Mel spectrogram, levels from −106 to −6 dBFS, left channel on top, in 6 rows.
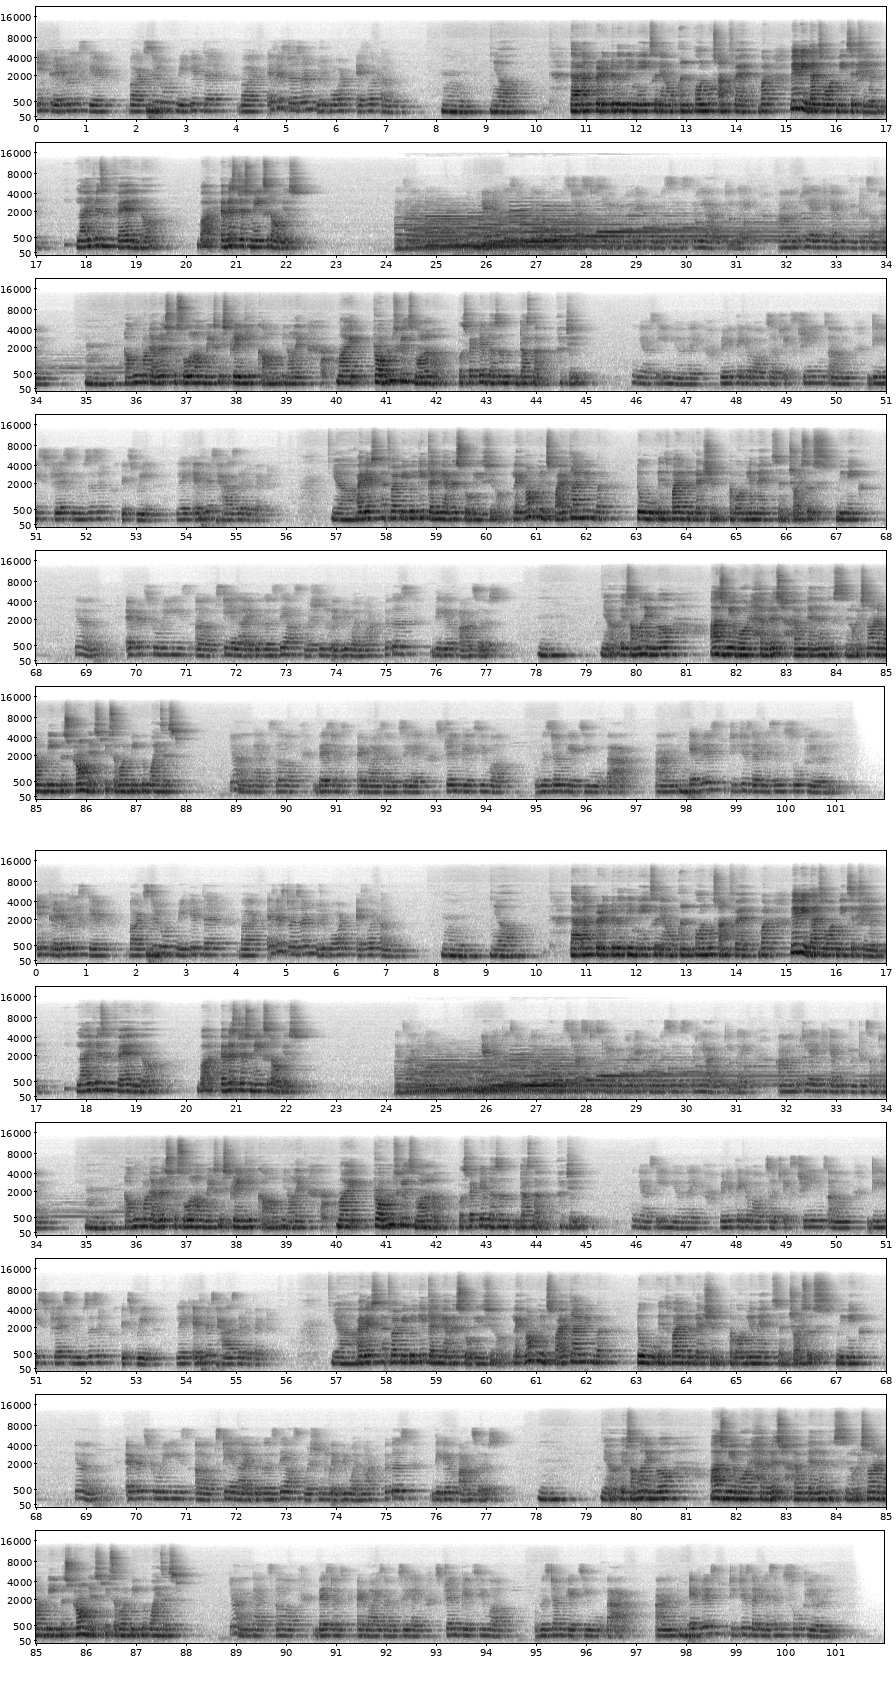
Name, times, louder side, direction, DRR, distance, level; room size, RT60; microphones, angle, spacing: voice 1, 0.0-1.5 1.8-3.7 4.0-7.4 24.2-25.1 25.9-31.3 31.8-34.3 45.9-52.4 52.7-53.4 53.8-55.5 68.8-69.3 69.8-75.6 75.9-77.2 88.9-91.2 91.4-94.4 95.0-96.8 97.4-98.6 98.9-101.0, equal, 50° right, -6 dB, 2.7 m, -30 dB
voice 2, 8.1-8.8 9.1-9.6 10.3-16.9 17.8-19.3 20.2-22.2 25.7-26.2 35.0-40.4 40.7-42.1 42.5-44.1 44.4-44.9 54.2-54.3 56.9-62.4 63.0-67.4 78.0-78.5 79.3-87.8 97.9-98.1, left 1 dB, 35° left, -6 dB, 1.1 m, -22 dB
sound 1, 24.2-32.7 33.6-34.0, equal, 70° left, 1.0 m, -25 dB
11.0 x 6.5 x 2.5 m, 1.0 s
head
